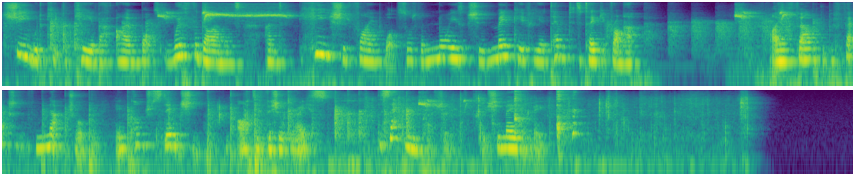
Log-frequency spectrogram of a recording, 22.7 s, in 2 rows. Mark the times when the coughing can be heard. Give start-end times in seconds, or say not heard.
17.9-19.1.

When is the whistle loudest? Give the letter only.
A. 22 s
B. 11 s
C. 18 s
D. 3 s
D.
